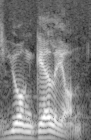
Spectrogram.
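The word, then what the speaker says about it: euangelion (εὐαγγέλιον): Okay, evangelism is actually an English pronunciation of a Greek word. The Greek word is euangelion, and it just means good news. It's literally two words, like euphemism or eulogy.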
